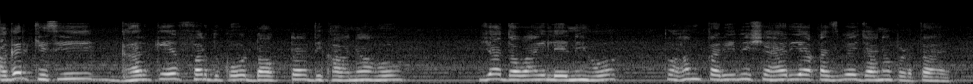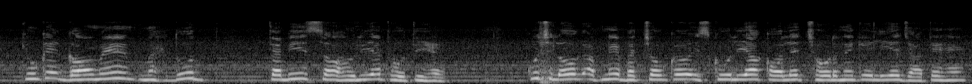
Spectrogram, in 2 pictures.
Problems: constant background noise, low volume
